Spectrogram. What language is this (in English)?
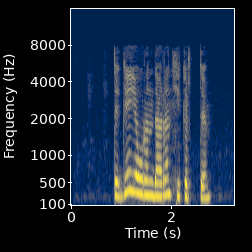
Bashkir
